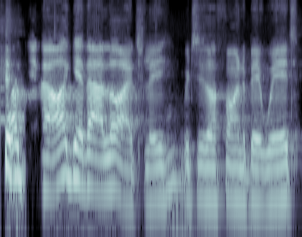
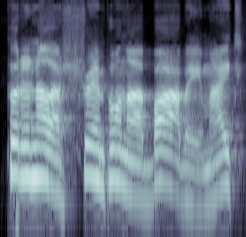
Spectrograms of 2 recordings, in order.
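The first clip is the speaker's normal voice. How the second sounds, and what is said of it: Weak put-on Australian accent. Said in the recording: “who can do the Australian accent ... What was that, Irish, was it? ... that was my Australian accent.”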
